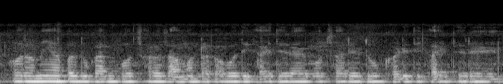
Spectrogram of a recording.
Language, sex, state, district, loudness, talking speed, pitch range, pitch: Hindi, male, Maharashtra, Chandrapur, -15 LUFS, 250 wpm, 125-130 Hz, 130 Hz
